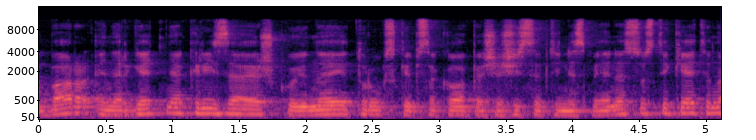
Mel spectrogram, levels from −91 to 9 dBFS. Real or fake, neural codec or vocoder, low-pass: real; none; 10.8 kHz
